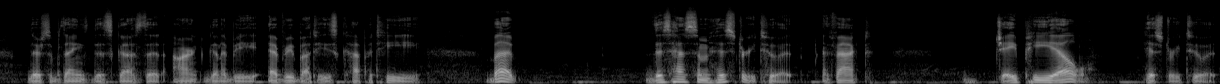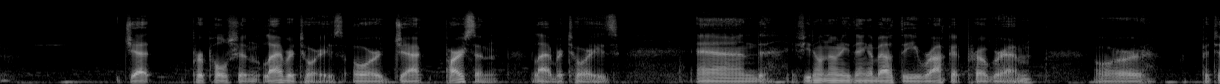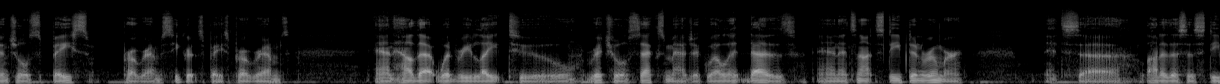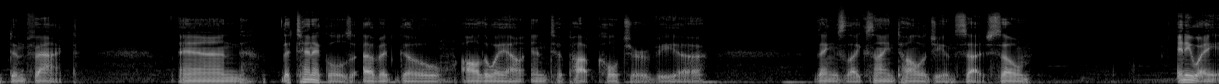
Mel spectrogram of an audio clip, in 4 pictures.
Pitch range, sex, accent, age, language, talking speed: 75-105 Hz, male, American, 40-59, English, 120 wpm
